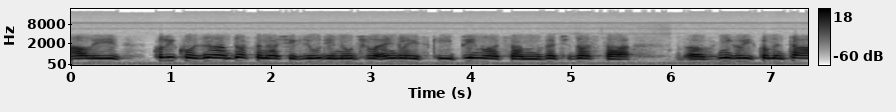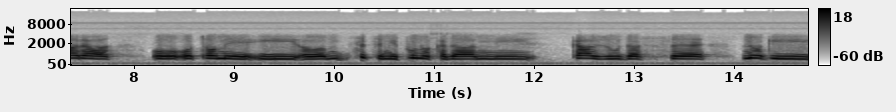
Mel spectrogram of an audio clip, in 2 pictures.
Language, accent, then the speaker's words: Bosnian; Sarajevo, Federation of Bosnia and Herzegovina, Bosnia & Herzegovina; Rođena sam u Sarajevu, tamo sam završila i osnovnu i srednju školu i fakultet, studirala sam i filozofiju i sociologiju pored novinarstva na političkim naukama u Sarajevu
